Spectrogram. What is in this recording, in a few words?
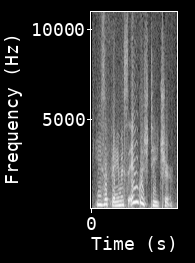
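He's a famous English teacher Compound, Stress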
